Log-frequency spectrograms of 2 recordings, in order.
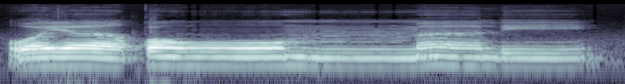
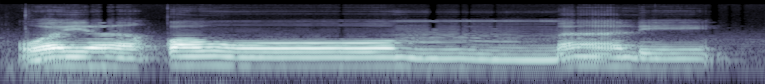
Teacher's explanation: Boleh dibaca dengan panjang biasa yaitu 2 harakat. Boleh juga dibaca panjang tengah-tengah yaitu 4 harakat. Boleh juga dibaca panjang dahsyat yaitu 6 harakat.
